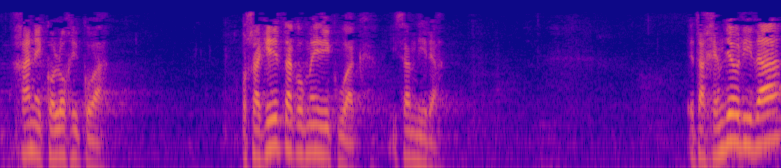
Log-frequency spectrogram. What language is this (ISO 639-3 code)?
eus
